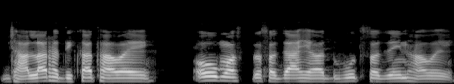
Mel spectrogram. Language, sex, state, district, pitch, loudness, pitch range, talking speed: Chhattisgarhi, male, Chhattisgarh, Jashpur, 145 Hz, -16 LUFS, 140-160 Hz, 145 wpm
